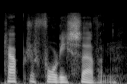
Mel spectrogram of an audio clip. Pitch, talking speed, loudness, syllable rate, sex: 110 Hz, 140 wpm, -20 LUFS, 5.7 syllables/s, male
